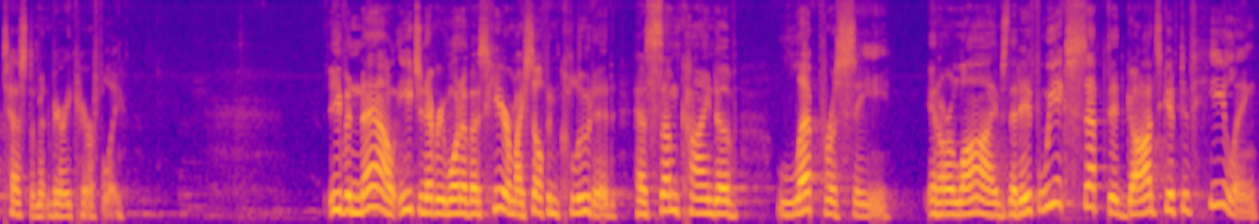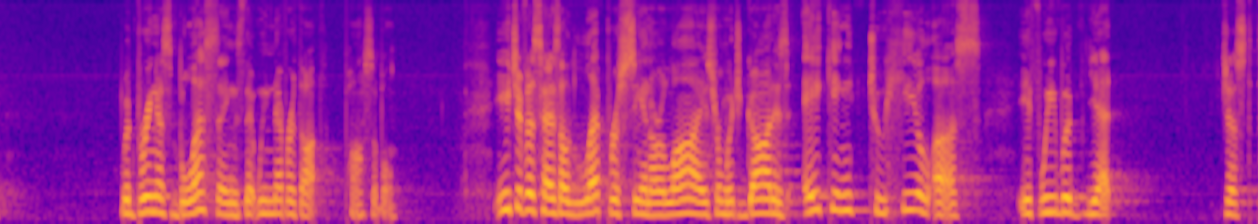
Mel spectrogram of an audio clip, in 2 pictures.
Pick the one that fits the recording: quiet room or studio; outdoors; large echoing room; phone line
large echoing room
